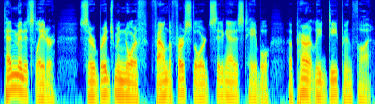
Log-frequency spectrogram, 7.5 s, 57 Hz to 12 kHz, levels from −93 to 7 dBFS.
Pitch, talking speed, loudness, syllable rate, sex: 90 Hz, 145 wpm, -23 LUFS, 4.2 syllables/s, male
